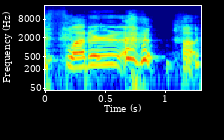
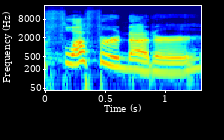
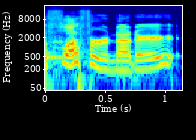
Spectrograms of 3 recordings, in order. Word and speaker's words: fluffernutter: It is a flutter. Oh, it's a fluffern nutter. Oh, stupid. Obviously, it's called a fluffern nutter because fluff. I knew I was saying it wrong.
